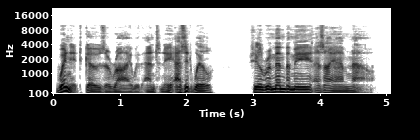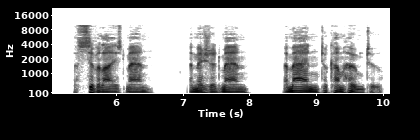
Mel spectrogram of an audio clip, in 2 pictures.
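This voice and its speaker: An actor playing a short, pompous, detached middle-aged barrister who narrates his own troubles in a measured, sarcastic manner for a radio comedy drama. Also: low-pitched, expressive, no room sound, studio quality. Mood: dry.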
